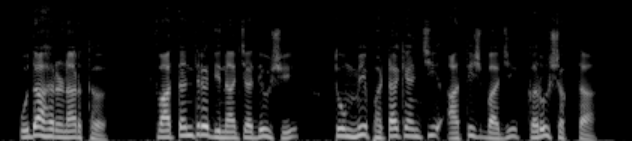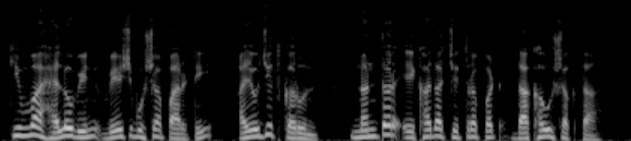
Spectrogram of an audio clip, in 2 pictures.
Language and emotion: Marathi, neutral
